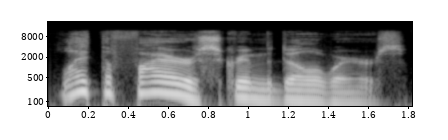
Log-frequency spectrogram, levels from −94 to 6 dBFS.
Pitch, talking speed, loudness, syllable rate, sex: 125 Hz, 200 wpm, -16 LUFS, 6.4 syllables/s, male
